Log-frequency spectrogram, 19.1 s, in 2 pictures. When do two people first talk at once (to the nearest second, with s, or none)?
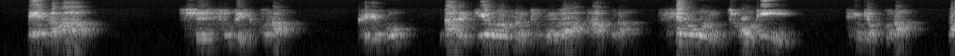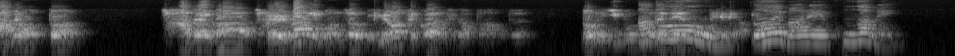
16 s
